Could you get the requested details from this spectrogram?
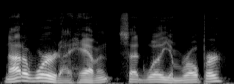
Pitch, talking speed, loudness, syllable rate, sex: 115 Hz, 205 wpm, -17 LUFS, 5.1 syllables/s, male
